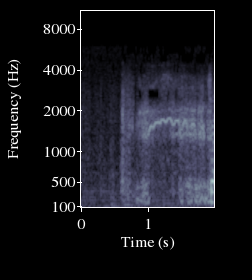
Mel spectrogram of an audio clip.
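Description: A horse whinnying: one long, wavering high call that starts about half a second in and ends in a louder, lower note that falls away.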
